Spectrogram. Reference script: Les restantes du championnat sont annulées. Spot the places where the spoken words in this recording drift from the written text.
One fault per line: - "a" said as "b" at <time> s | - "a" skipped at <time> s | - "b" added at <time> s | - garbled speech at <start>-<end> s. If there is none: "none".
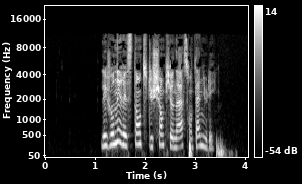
- "journées" added at 1.2 s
